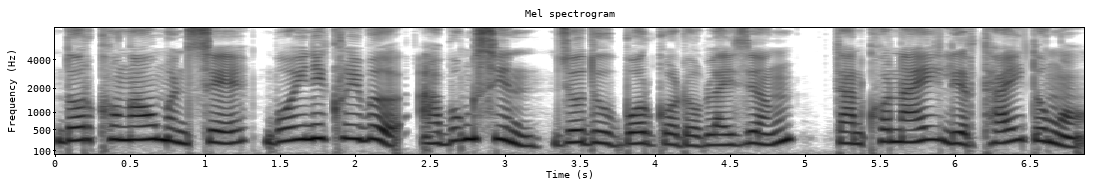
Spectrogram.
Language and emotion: Bodo, neutral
